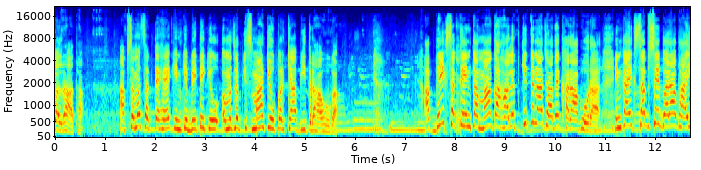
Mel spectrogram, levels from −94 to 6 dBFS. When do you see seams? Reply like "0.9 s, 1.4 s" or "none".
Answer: none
